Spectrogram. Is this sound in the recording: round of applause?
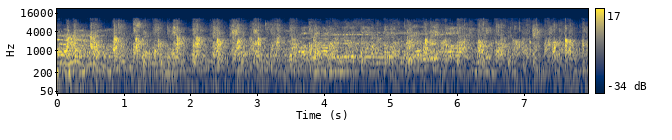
yes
